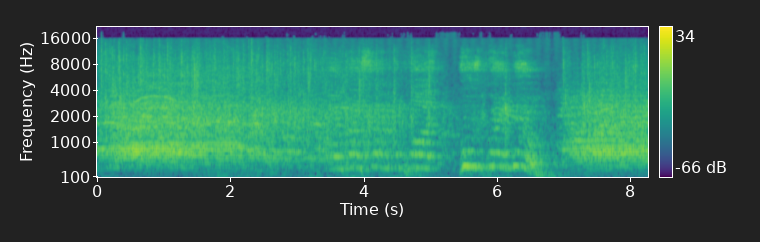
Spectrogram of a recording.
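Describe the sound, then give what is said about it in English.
A large crowd at a Warrior wrestling show roars and cheers steadily while an announcer's amplified voice booms over a PA in the middle, hyping up the crowd and mentioning the main event, stretching out words before the crowd noise swells back up. “… hyping up the crowd, and as you heard him mention, Athena making her Warrior debut tonight in the main event against Thunder Rosa for the Warrior women's title.”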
